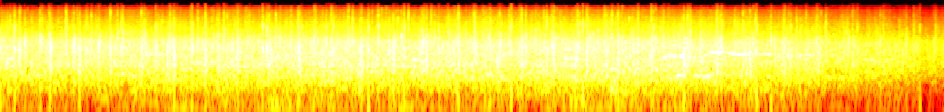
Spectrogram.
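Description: An audience claps loudly in a large echoing hall, fading toward the end.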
